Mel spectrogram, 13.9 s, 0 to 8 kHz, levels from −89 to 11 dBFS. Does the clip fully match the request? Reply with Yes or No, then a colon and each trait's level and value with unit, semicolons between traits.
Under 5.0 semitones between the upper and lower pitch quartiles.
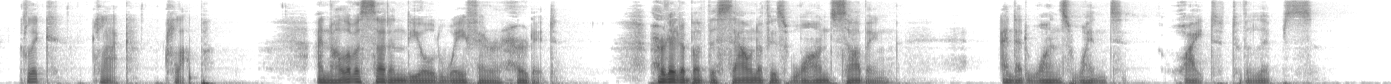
Yes: narrow, 2.4 semitones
